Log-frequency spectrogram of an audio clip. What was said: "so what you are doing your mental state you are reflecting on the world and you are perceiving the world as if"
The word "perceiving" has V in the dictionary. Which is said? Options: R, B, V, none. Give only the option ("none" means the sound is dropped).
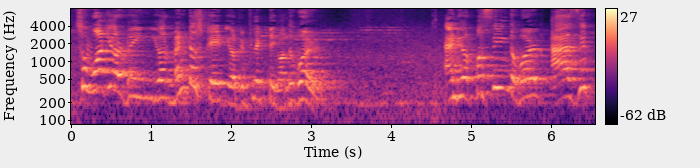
none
